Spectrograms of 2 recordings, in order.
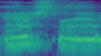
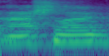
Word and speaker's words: Askeladd: Also, actually, it's pronounced like Ashlad, right?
